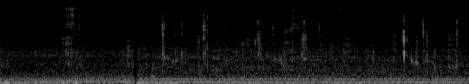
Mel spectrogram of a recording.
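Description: Close, wet chewing and biting on giant octopus, a quiet continuous run of soft squishy crunches with no talking.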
